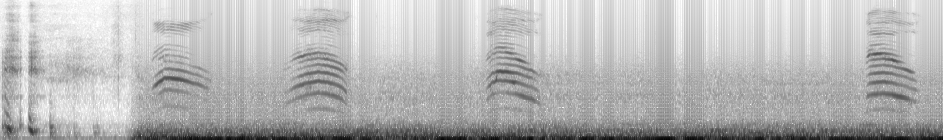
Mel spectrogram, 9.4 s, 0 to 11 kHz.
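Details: Thai Korat cat, 14 years old, indoors arriving at a vet visit; after a brief clatter, four loud arched meows, each rising then falling, spaced about two seconds apart over a low steady rumble.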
